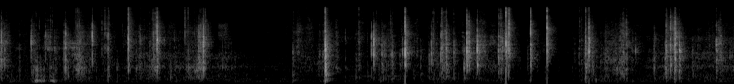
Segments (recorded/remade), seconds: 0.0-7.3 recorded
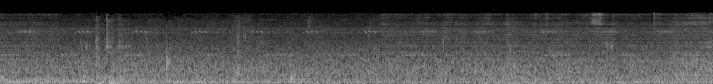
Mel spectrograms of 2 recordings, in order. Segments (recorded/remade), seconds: 0.0-0.6 remade; 0.6-3.8 recorded; 3.8-7.1 remade

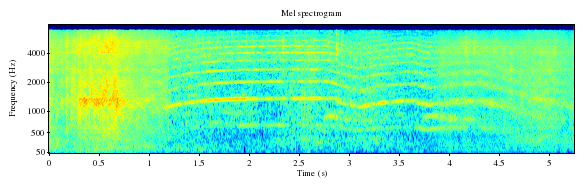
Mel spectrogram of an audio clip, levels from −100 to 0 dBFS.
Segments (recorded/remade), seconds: 0.0-1.2 remade; 1.2-3.9 recorded; 3.9-5.3 remade

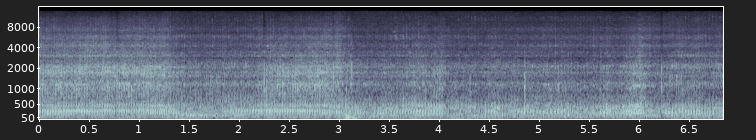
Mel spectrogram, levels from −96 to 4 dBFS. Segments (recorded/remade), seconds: 0.0-4.7 recorded; 4.7-6.3 remade; 6.3-6.8 recorded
